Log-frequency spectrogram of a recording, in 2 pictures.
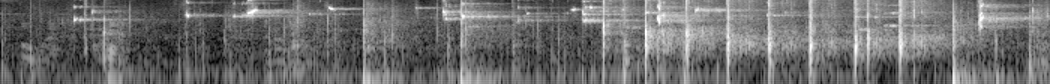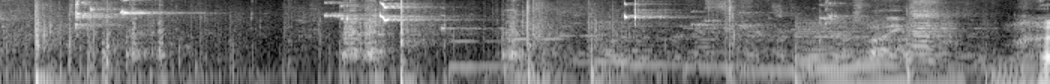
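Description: A basketball game on a hardwood gym floor. The ball is dribbled in quick repeated bounces, loudest in the middle, with short high squeaks of sneakers on the court. Background music comes in near the end.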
